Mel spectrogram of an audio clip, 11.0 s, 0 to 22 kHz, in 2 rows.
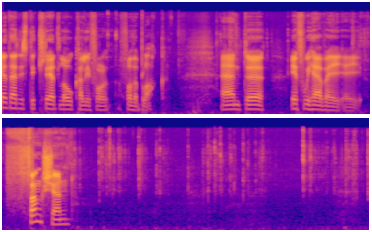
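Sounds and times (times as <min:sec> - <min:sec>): faint keyboard typing: 0:02.4 - 0:05.6, 0:06.4 - 0:11.0.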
